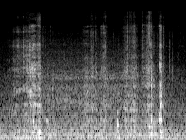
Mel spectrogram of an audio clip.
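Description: A wood-handled chisel scrapes and carves the surface of a long, solid diamond willow walking stick with diamond-shaped knots. A steady, soft rasping scrape runs throughout, broken by a few brighter, sharper strokes as the blade bites into the wood.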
